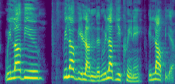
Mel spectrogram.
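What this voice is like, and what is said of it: Attempted British accent. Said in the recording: “I don't know if that was a good accent.”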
